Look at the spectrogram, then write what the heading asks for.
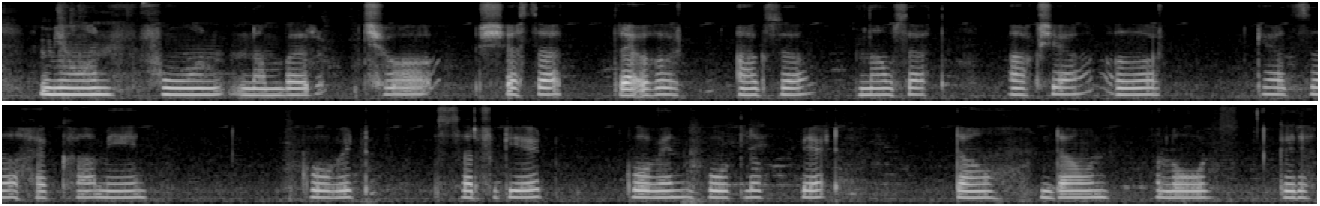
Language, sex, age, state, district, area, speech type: Kashmiri, female, 18-30, Jammu and Kashmir, Bandipora, rural, read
